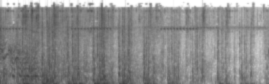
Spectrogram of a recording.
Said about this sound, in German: Wie pfeilschnell sein Pferd davonspringt.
